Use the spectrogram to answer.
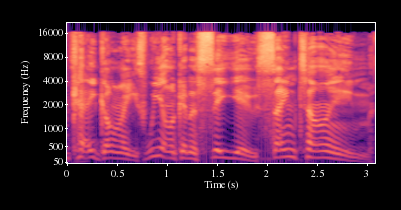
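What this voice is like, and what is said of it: Put-on DJ presenter voice. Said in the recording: “I'm doing my DJ voice now.”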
